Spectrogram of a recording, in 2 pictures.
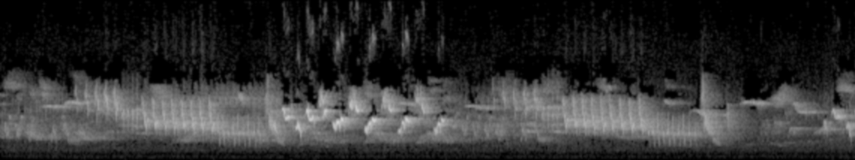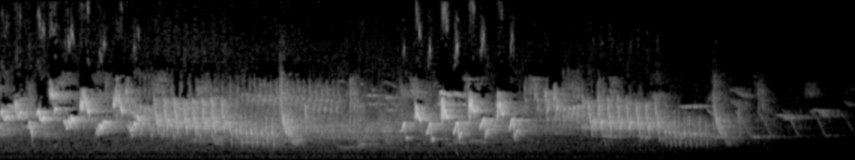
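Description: Songbirds chirping and trilling in quick repeated phrases with short pauses between them, fading out near the end.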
